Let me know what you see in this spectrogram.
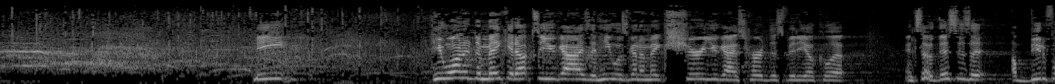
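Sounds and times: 
audience applause: 0:00.0 - 0:05.5
speech: 0:02.5 - 0:03.1, 0:04.3 - 0:10.5.

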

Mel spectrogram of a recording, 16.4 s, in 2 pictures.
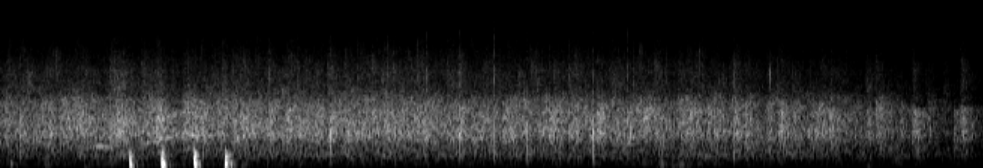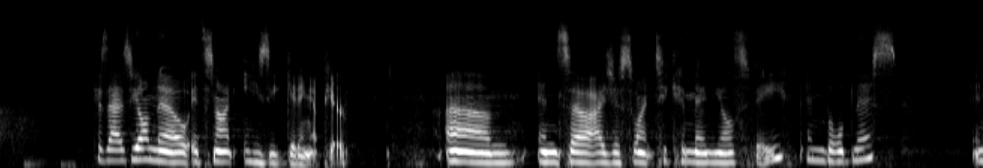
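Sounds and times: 
audience round of applause: 0:00.0 - 0:08.4
speech: 0:09.0 - 0:11.2, 0:12.2 - 0:16.3.

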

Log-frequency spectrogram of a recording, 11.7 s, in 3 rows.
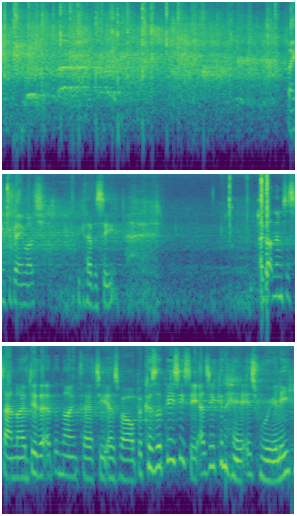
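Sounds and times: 
audience applause: 0:00.0 - 0:04.8
speech: 0:03.9 - 0:06.1, 0:07.4 - 0:11.6.

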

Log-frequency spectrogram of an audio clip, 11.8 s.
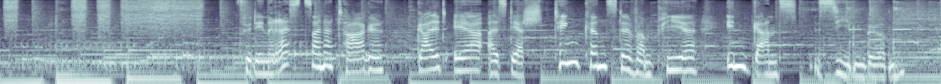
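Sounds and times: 
perfume being sprayed in hissing bursts: 0:00.0 - 0:02.6
speech: 0:03.1 - 0:11.4.

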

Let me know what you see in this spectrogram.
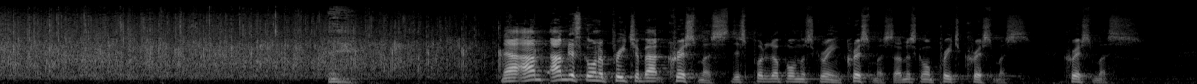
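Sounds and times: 
crowd applauding: 0:00.0 - 0:05.1
speech: 0:03.3 - 0:03.6, 0:05.0 - 0:11.4
person cheering: 0:03.3 - 0:03.7.

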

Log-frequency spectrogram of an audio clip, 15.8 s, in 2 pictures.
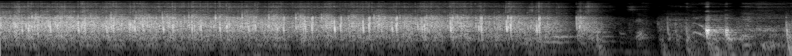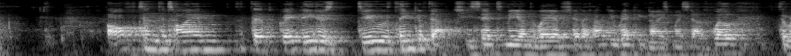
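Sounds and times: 
audience round of applause: 0:00.0 - 0:06.1
laughter: 0:06.6 - 0:08.0
speech: 0:09.6 - 0:15.8.

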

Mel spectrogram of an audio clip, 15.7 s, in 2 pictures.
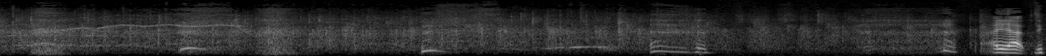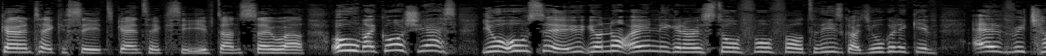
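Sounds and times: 
audience applause: 0:00.0 - 0:07.4
speech: 0:07.5 - 0:15.6.

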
